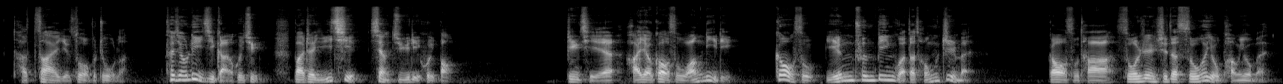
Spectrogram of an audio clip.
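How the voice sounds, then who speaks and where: A man's voice: lowish voice, slightly rough. A man narrating a dramatic story and voicing its characters. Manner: expressive, voices the characters.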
